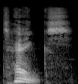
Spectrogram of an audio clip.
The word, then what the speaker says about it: Tanx: So let's move along to 1973's album Tanks. – Tanks. – Tanks. Mm-hmm. T A N X. Pronounced.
